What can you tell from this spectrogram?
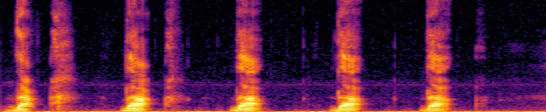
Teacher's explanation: it comes from the tongue tip and the alveolar ridge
